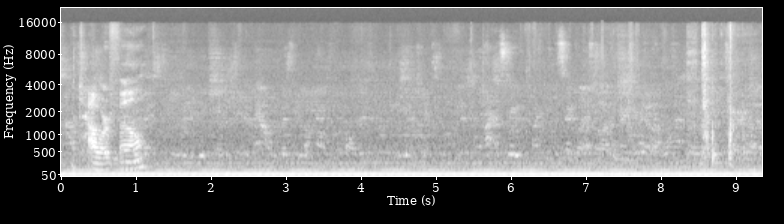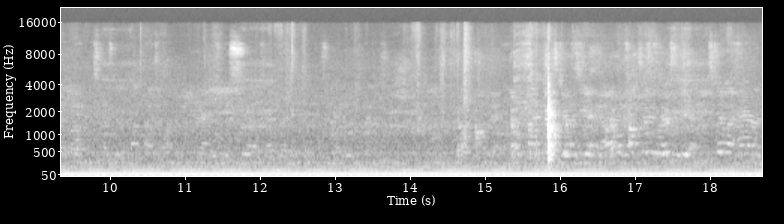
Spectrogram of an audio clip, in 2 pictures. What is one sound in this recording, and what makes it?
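Cards rustle and click as hands sort them.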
